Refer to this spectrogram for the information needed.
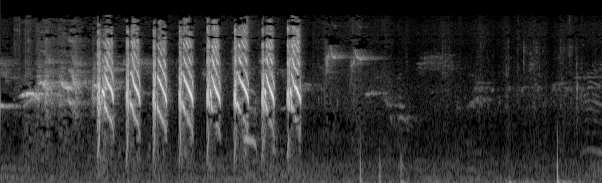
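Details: Baby Indian ringneck parakeet giving a rapid series of about eight harsh, rasping squawks, roughly four per second, after softer chattering notes, then fading to quiet.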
